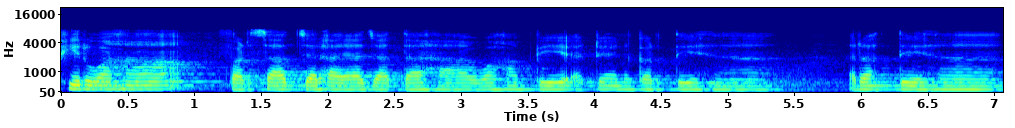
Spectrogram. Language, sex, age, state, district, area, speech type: Hindi, female, 30-45, Bihar, Samastipur, rural, spontaneous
